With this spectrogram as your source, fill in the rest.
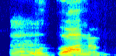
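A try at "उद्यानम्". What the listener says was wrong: உத்வானம் இல்ல, தகாரா யகாரா சேர்ந்து வந்தா இந்த மாதிரி வரும், உத்யானம். வித்யா படிச்சே இல்லையா? உத்யானம்,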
